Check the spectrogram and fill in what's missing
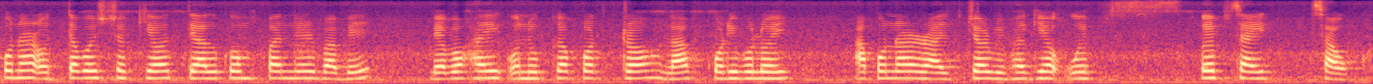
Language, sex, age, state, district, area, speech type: Assamese, female, 18-30, Assam, Darrang, rural, read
